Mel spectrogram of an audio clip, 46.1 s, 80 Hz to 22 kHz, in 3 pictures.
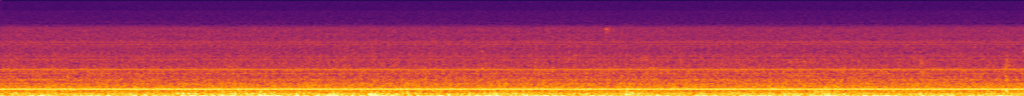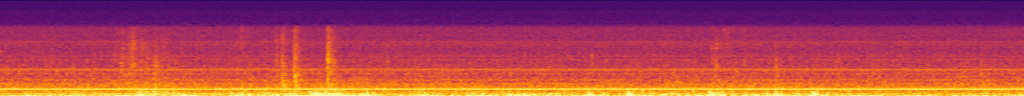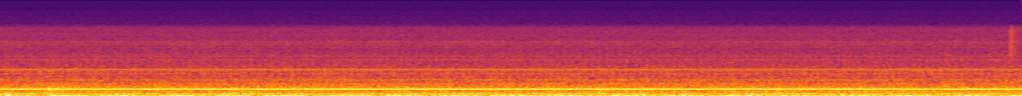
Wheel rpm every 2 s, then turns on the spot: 0, 0, 0, 0, 0, 0, 0, 0, 0, 0, 0, 0, 0, 0, 0, 0, 0, 0, 0, 0, 0, 0, 0.
none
